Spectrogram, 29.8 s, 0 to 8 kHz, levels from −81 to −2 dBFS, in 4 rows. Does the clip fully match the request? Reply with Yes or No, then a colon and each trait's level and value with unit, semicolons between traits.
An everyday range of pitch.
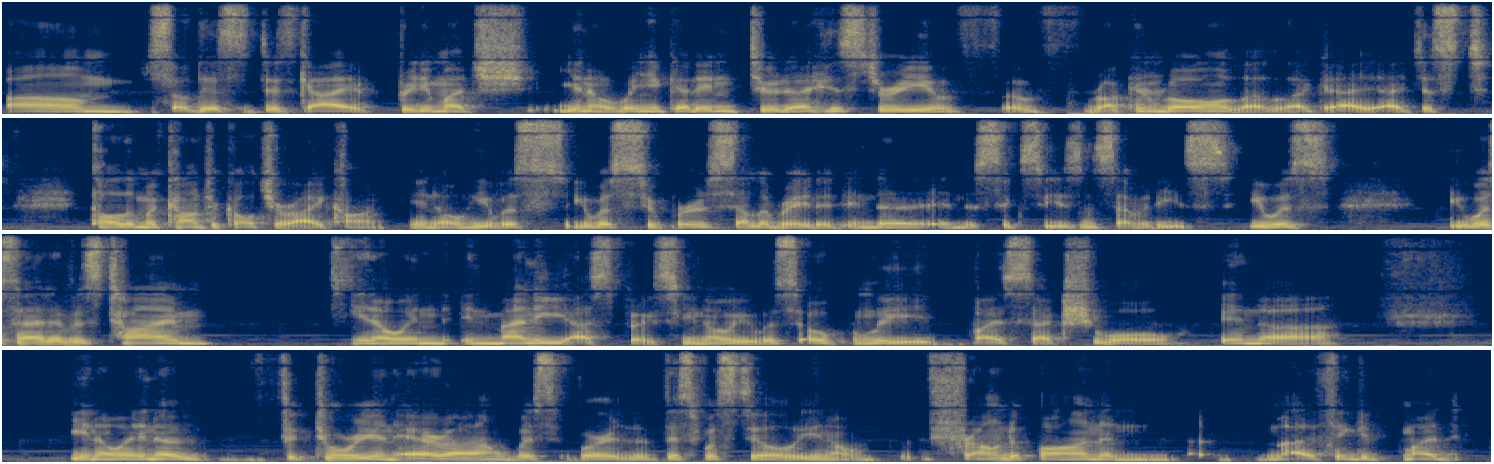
No: narrow, 1.5 semitones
